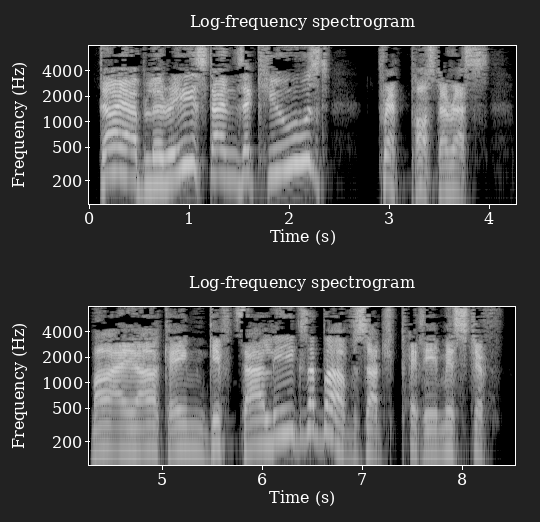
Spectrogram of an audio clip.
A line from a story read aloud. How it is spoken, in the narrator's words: he bellowed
